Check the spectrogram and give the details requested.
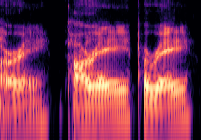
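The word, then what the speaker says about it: Paré: Pare.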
